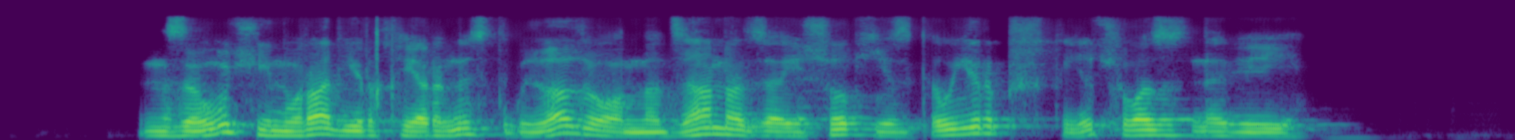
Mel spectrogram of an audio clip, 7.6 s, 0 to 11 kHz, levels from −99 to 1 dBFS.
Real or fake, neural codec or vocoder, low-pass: fake; codec, 16 kHz, 2 kbps, X-Codec, HuBERT features, trained on general audio; 7.2 kHz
